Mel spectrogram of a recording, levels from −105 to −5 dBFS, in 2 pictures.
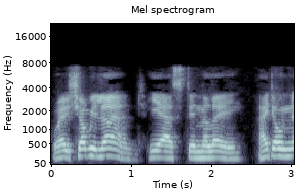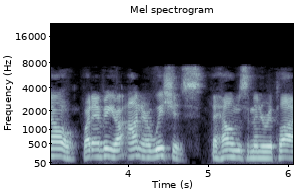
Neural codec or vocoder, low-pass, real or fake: none; 7.2 kHz; real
